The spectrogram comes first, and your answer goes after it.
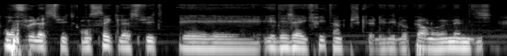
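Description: A man with a sore throat and a worn-out, hoarse voice gives chatty, casual commentary as he plays a video game, with wry asides. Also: sits low, level tone, a little fast, dark tone. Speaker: gaming video host.

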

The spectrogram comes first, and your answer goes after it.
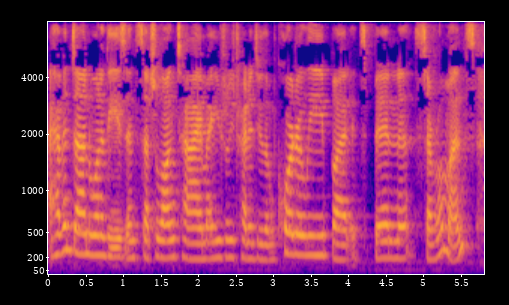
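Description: A woman's voice: medium pitch, steady tone, a little fast. A young woman with a stuffy, congested voice shows off her favorite things in an upbeat, chatty way. She walks from room to room of her apartment while she talks, like a casual lifestyle vlogger. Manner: chatty and enthusiastic, walking around. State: congested from a cold. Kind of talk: casual home vlog walkthrough. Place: apartment indoors.

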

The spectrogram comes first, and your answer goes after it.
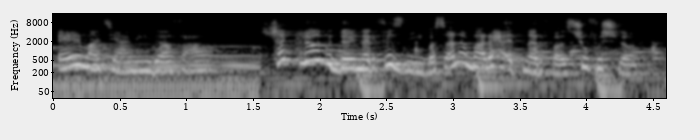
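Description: Super high voiced levantine arabic girl yelling and laughing thru a game, bouncy swingy pitch. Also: racing, roomy sound, music in the background. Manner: animated, jokey, bursts into shrieks and gasps. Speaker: gaming YouTuber. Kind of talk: excited gameplay commentary.

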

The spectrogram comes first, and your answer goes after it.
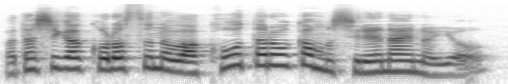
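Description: A woman's voice: sits high, expressive, a little fast, a bit bright. A woman voicing a frightened young woman in a game who pleads anxiously. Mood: desperate. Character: frightened young woman haunted by her past.

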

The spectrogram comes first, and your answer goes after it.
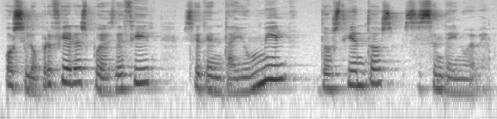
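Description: A woman guiding a spiritual ritual in a soft, soothing voice that often drops to a whisper, chanting numbers slowly and deliberately. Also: mid-range voice, animated, creaky. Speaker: spiritual guide. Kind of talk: guided ritual instruction.

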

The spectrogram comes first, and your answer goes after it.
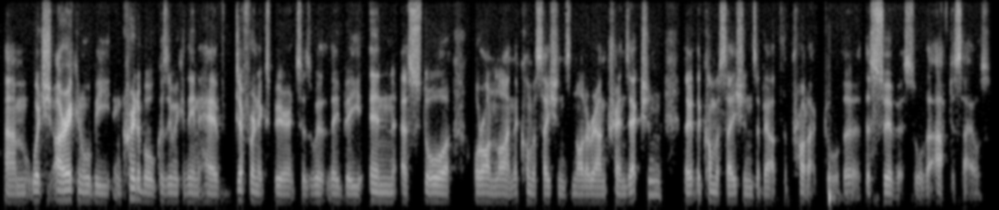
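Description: Casual, low-voiced man on a panel, loose and filler-heavy. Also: level tone, a little fast, vocal fry, fairly bright tone, no room sound. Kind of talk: panel discussion. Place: conference stage with audience.

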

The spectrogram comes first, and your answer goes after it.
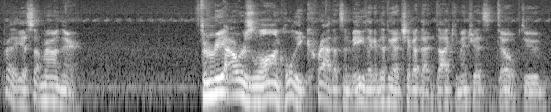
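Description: A man's voice: lowish voice, fast talker, a little hiss or hum. A young man hosting a casual livestream, hesitant and self-deprecating as he answers viewer comments. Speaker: livestream host.

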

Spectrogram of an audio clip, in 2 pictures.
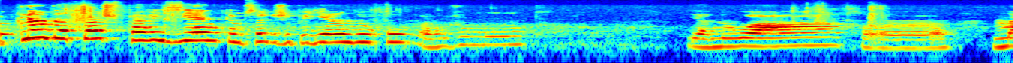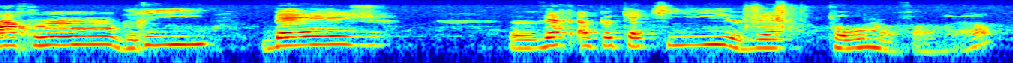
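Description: Lady slowly showing off her craft finds, lots of euh, bit high voice, dull lo-fi sound. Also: a little mellow, slight background noise. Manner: hesitant, many "euh" and "voilà". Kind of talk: casual show-and-tell vlog.

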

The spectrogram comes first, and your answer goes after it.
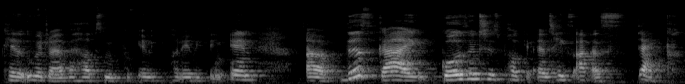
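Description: A South African woman in her twenties tells a story in a chatty, filler-heavy vlog style. Her voice sits somewhat low for a woman. The room around her is echoey. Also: a little fast. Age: 20s. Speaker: vlogger. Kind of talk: casual storytime chat.

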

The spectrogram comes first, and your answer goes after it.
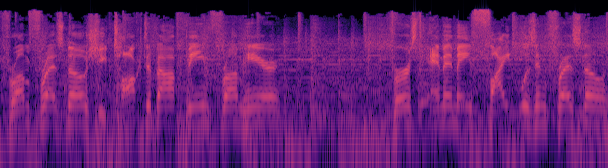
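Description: A man giving live play-by-play commentary for a combat sports broadcast. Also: on the high side.

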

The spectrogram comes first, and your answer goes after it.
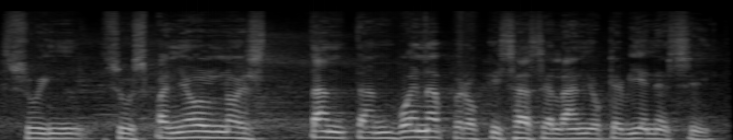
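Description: An older man making unscripted remarks to introduce a colleague, halting and broken into short phrases. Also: on the high side, fairly even intonation, over music. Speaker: panel speaker introducing a colleague. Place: indoor conference hall, panel table. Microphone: table conference microphone.

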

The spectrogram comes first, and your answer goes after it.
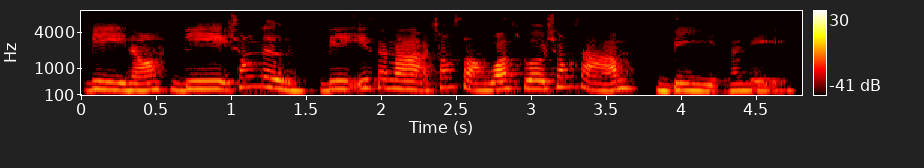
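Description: A woman's voice: a little high, muffled recording. Thai woman teaching English grammar, chatty. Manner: chatty, warm older-sister teacher voice, reads English examples slowly. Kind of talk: explaining grammar exercises to students.

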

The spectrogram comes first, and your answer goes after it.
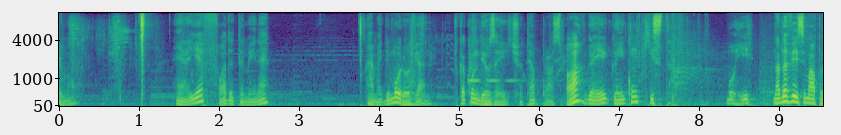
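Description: A young man from Brazil streaming a shooter game, talking in slangy, joking banter with his chat. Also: mid-range voice. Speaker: gaming streamer. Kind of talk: casual live gameplay commentary.

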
